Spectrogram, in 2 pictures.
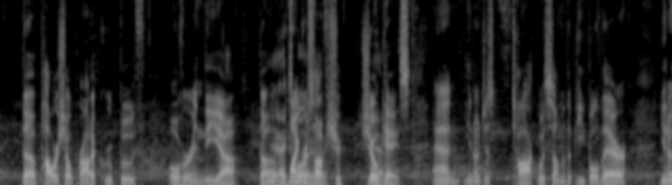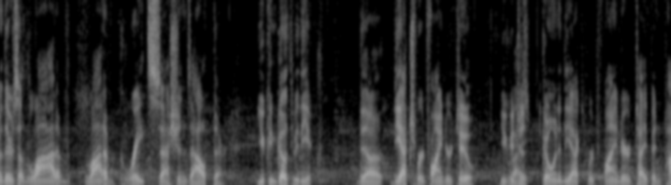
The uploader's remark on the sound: Live from Microsoft Ignite 2018. Here at Microsoft Ignite 2018.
